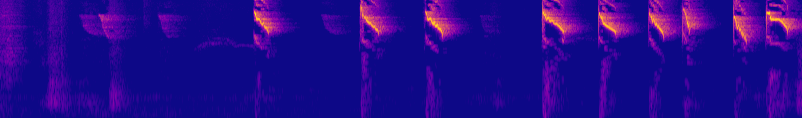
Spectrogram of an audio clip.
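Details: Male buxtoni white-eye (pleci), a sound meant to stir a caged bird into song: faint soft chatter at first, then about ten piercing high notes, each sliding downward, coming faster and closer together toward the end.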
